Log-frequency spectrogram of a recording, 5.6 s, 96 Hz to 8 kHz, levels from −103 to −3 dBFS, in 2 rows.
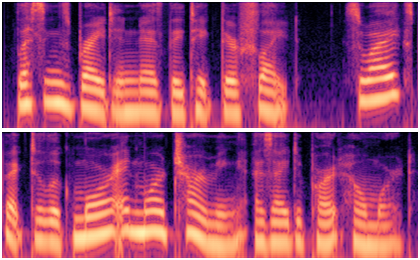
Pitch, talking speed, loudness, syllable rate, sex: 195 Hz, 215 wpm, -17 LUFS, 5.3 syllables/s, female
